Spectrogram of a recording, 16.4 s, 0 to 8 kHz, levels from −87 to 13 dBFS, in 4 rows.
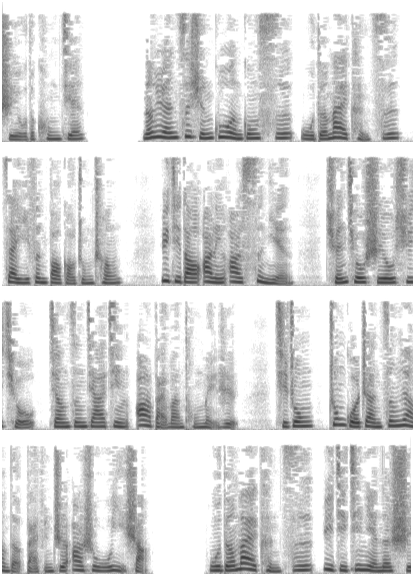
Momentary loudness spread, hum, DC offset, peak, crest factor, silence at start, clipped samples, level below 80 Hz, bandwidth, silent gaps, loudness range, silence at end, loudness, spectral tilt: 9 LU; none; under 0.1%; -4 dBFS; 16 dB; 0 s; under 0.1%; -56 dBFS; 7.6 kHz; 0.94-1.34 s, 13.93-14.33 s; 2 LU; 0 s; -21 LUFS; -5 dB/octave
